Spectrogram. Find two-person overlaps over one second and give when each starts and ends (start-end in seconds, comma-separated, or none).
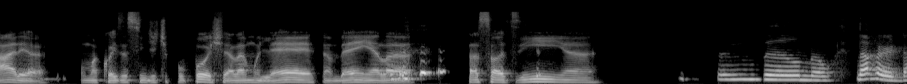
none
